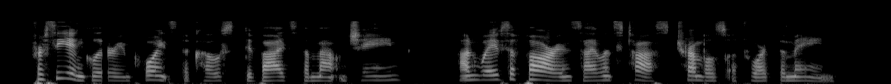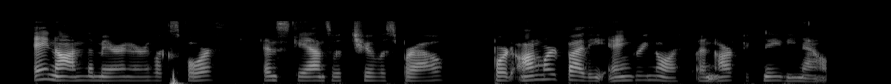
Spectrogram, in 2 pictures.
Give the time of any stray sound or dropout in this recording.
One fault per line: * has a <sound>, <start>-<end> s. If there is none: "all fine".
* has a dropout, 1.0-1.1 s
